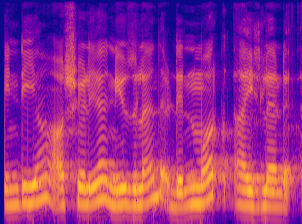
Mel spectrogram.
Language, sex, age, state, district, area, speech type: Tamil, male, 30-45, Tamil Nadu, Salem, rural, spontaneous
